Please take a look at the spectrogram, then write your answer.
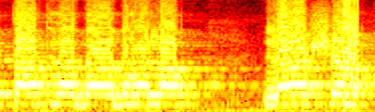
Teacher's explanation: लेकिन दंत में जैसे ही बोलेंगे हम तो दंत में जीभ जाके टकराती है।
